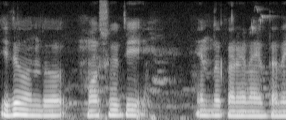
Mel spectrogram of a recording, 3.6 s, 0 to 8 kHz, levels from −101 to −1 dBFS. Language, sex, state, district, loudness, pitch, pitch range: Kannada, male, Karnataka, Koppal, -17 LUFS, 125 Hz, 115-130 Hz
